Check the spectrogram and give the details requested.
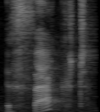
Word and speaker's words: effect: So yes, these are basically pronounced pretty much the same. So what was the effect? And it won't affect me. They both have the I. And then the stress is on the fect syllable, effect.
